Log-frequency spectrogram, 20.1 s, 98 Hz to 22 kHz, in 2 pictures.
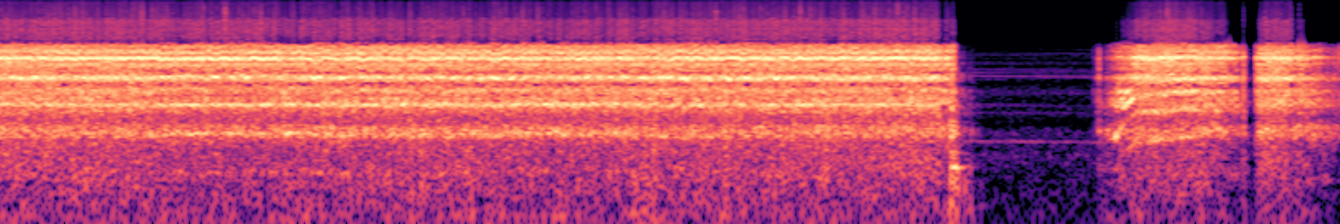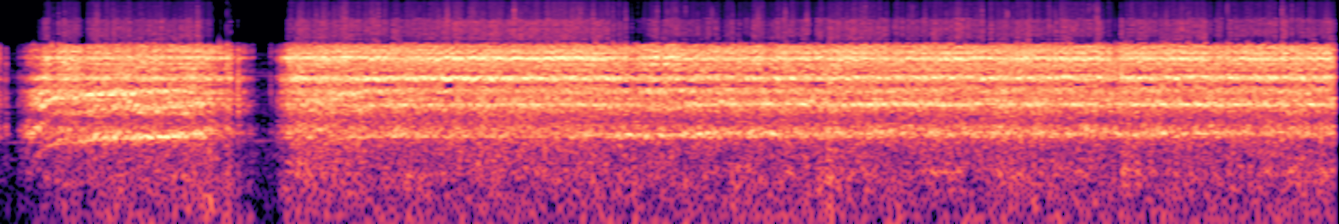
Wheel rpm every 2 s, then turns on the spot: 210, 230, 230, 220, 90, 90, 130, 210, 230, 230.
8-10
